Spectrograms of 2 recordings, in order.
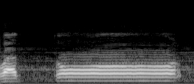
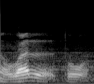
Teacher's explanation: harus dibaca idgham alnya tidak kelihatan, jadi lamnya tidak kelihatan · Shown in: first take · Antum lihat pada halaman 98 watur, tidak boleh wal tur. · Term: idgham syamsi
